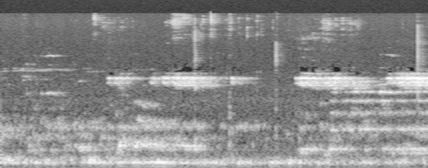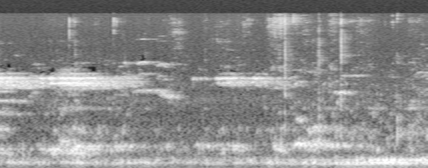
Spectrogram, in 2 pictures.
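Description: Short soft tones blip in quick succession as letter tiles are tapped.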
